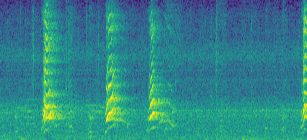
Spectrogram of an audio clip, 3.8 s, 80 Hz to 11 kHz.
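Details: Fifteen-day-old Siberian Husky puppies in Pakistan, eyes newly opened; three sharp, high squealing yelps with quick downward sweeps, roughly 0.7 seconds apart, and a fourth starting at the end, over quiet background hiss.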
